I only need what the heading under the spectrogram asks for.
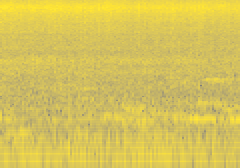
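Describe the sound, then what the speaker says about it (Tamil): Onions sautéing in a pan give a soft, even, continuous sizzle with a faint hiss, steady and close throughout without any talking. "வதக்கிக்கிறேன் வெங்காயம் போட்டுக்கிறேன்"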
